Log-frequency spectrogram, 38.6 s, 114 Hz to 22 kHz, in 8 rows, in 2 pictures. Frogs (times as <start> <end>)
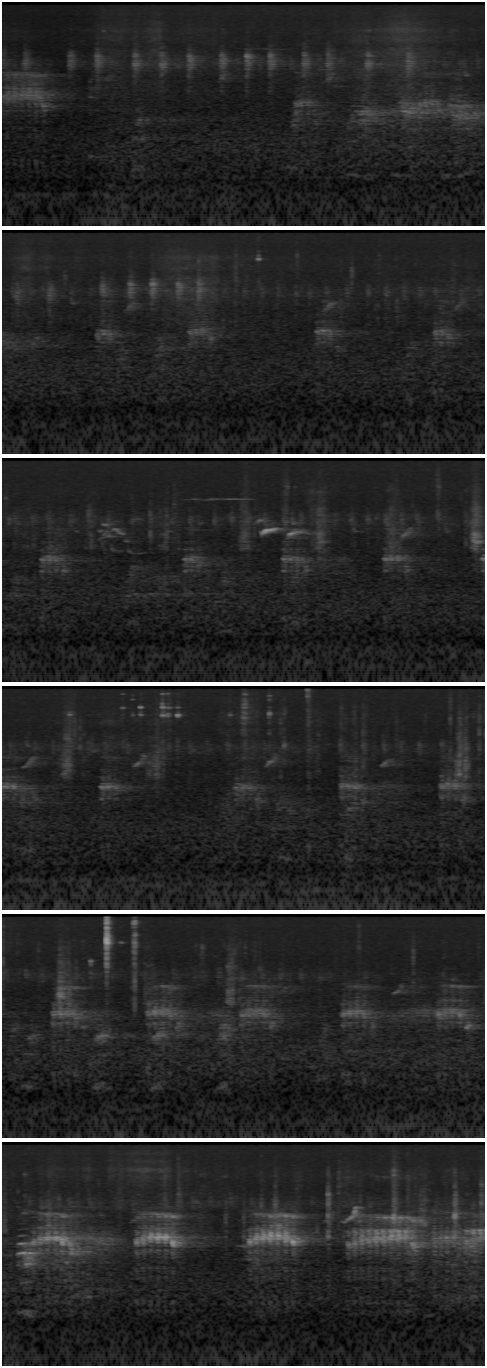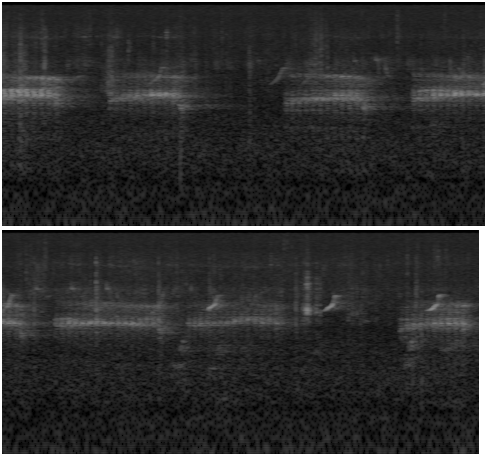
18.9 26.0, 26.6 31.0, 31.9 36.6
